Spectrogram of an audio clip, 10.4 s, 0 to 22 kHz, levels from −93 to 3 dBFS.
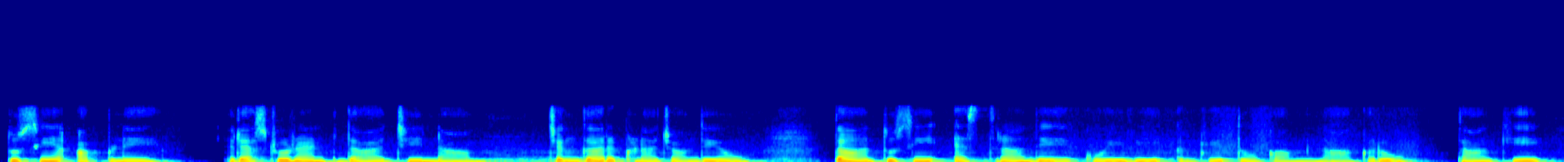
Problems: background sounds at intervals, background conversations at intervals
